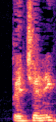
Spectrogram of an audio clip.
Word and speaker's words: Pechenik: Pechik se escribe con P e C e N I K.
